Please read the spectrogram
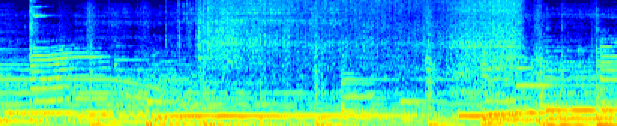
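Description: Dry red lentils poured from a glass measuring cup into a plastic blender jar: a rushing rattle of grains, starting about a second in and lasting about two seconds, over background music.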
